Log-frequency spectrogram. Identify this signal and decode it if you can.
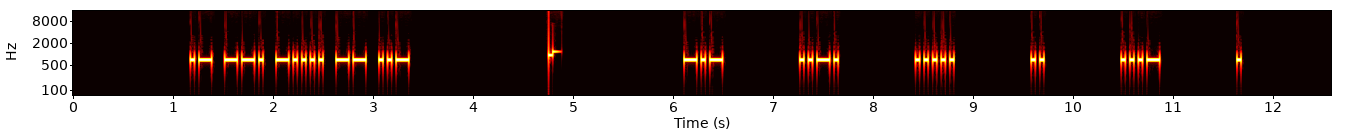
Morse code, heard as a keyed tone, about 28 wpm, spaced as for 14 wpm, 700 Hz. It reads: AG6MU KF5IVE
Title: USA Call Signs - 6x Character Spacing - 28wpm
